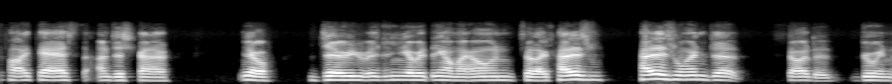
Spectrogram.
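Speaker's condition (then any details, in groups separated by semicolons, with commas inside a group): Cerebral palsy; since birth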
